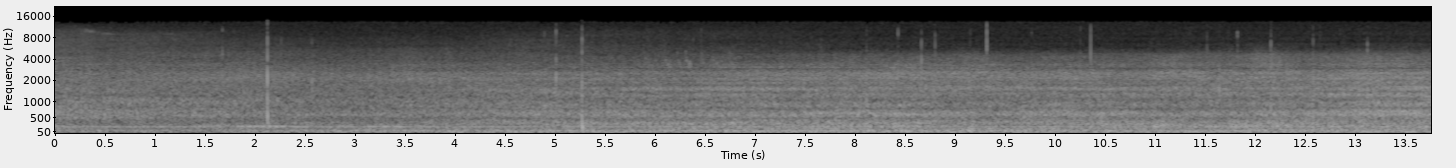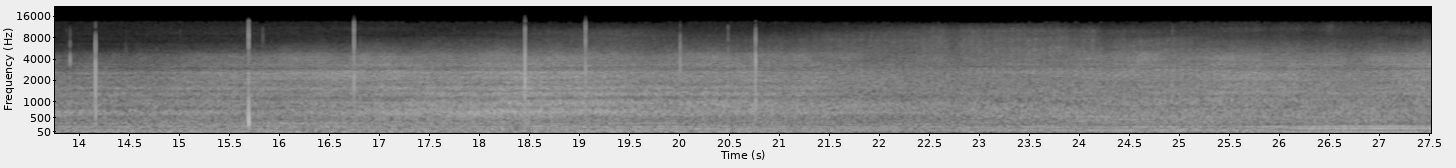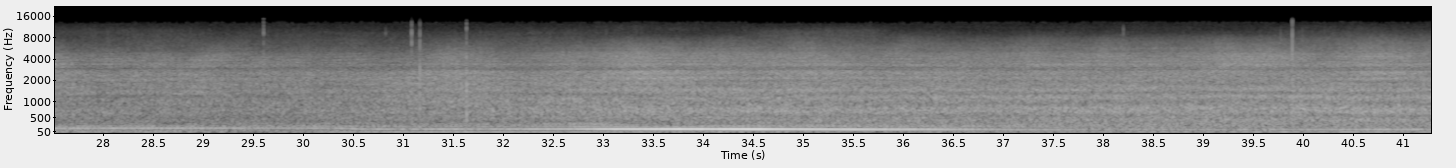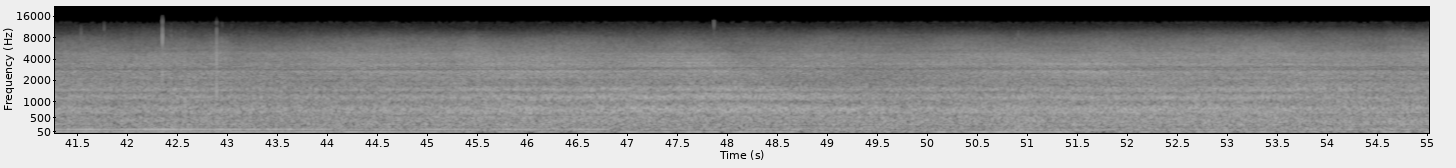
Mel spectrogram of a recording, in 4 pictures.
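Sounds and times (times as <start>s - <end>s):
jet engine rumble and whine: 0.0s - 55.0s
low droning tone: 26.2s - 55.0s.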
